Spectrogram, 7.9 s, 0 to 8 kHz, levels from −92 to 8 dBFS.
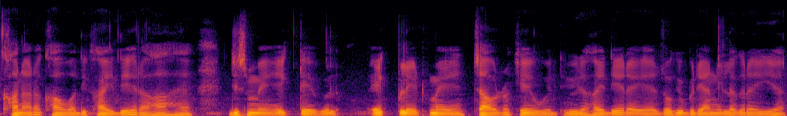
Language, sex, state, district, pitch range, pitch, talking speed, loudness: Hindi, male, Haryana, Charkhi Dadri, 115-125 Hz, 115 Hz, 200 wpm, -18 LUFS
